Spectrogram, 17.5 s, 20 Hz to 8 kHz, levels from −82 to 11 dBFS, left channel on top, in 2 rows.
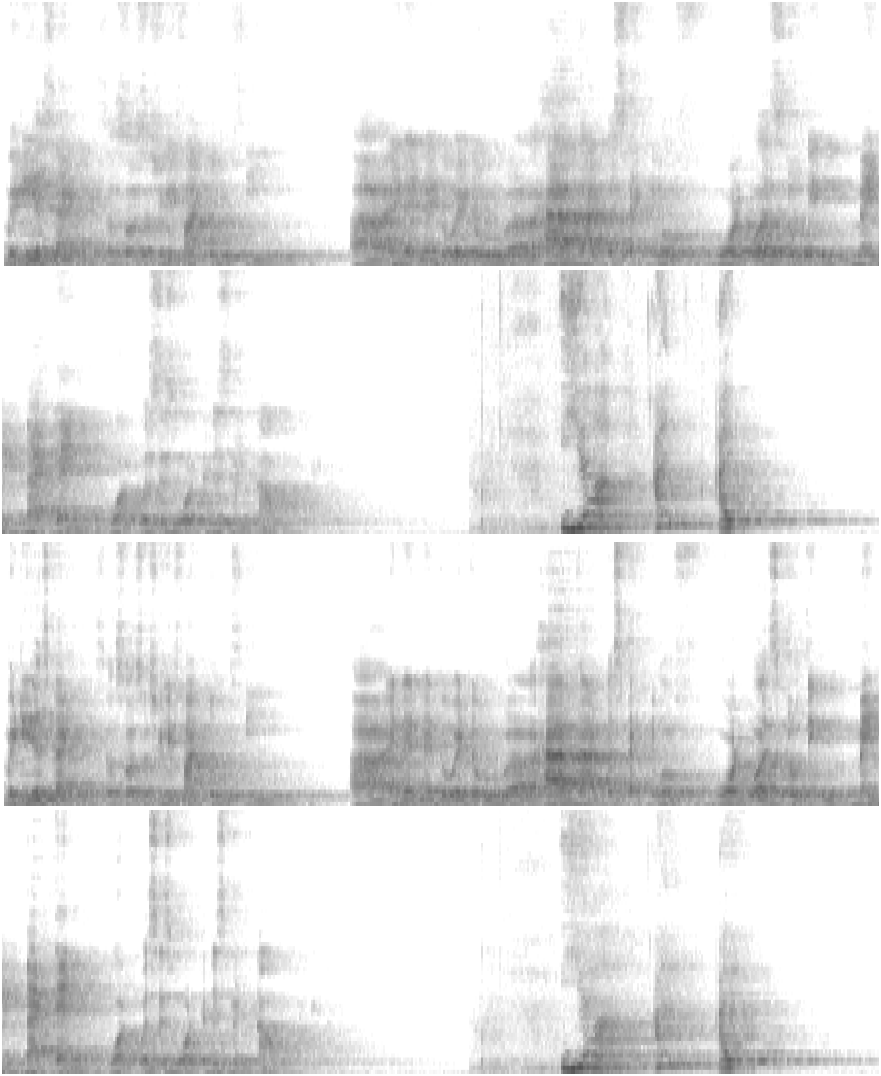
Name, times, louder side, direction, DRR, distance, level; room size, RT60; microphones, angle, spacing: voice 1, 0.0-2.7 3.5-11.6, right 1 dB, 45° right, 2 dB, 4.8 m, -35 dB
voice 2, 14.0-15.6 15.9-16.1, left 1 dB, 50° left, 4 dB, 2.2 m, -31 dB
22.5 x 20.5 x 8.1 m, 2.4 s
head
